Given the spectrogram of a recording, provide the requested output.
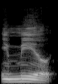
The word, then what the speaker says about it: Emile: to make sure people can search it and pronounce it yeah so it's Jonathan Jo and a th a N and that Emil EMI le so Jonathan and me'll yeah what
